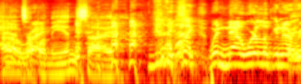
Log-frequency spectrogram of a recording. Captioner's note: all laugh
